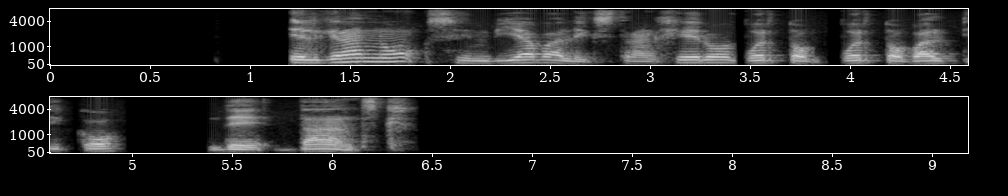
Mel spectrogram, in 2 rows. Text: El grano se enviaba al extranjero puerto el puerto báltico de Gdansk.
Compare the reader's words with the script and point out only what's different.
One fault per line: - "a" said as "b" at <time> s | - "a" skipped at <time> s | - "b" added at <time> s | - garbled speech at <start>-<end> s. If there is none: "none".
none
